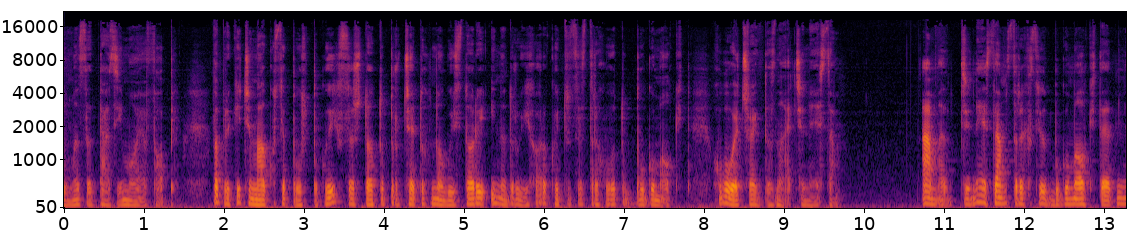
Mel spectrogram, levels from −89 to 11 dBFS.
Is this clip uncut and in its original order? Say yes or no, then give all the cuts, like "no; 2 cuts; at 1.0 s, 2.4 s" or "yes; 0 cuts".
yes; 0 cuts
